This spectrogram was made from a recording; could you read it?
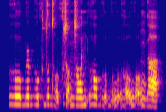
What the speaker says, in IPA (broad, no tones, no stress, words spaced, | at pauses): ɦobə˞ bʱɔxʷdodʱɔ̰xʷzɔ̰ nzɔnʲo̰ɦɔ bʱo̰bo̰wo̰ɦɔ̰ wɔ̰ ŋɡa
